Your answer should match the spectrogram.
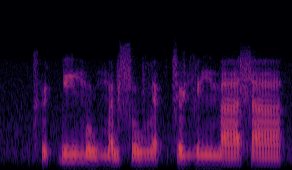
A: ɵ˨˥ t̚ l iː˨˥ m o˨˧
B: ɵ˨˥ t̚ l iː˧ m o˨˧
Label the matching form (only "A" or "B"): B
